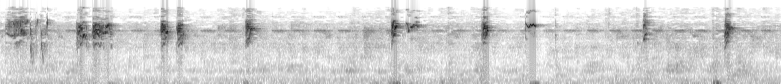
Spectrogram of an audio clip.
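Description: Crimson sunbird giving bursts of very high, thin chips and twitters, repeated every second or so, over a steady high-pitched ringing tone.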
